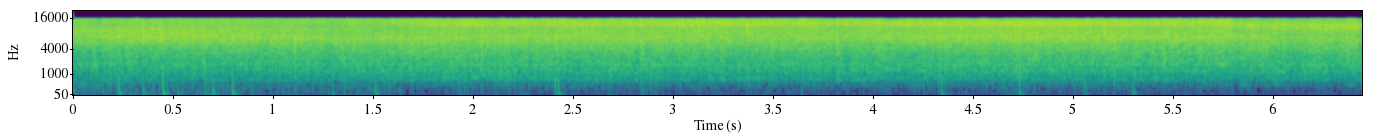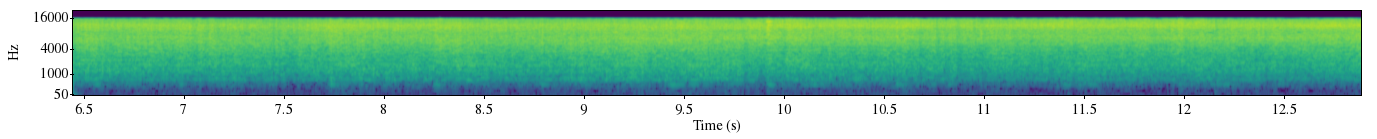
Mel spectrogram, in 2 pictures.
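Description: Green peas and onion frying in hot oil in a kadhai, stirred with a metal spatula: a steady, high sizzling hiss, with a few light clicks in the first couple of seconds.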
